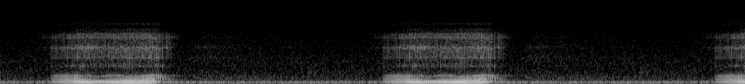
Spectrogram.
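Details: Regular low, rattling snores on inhalation during sleep, about 18 a minute, with quiet pauses between; ordinary snoring.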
